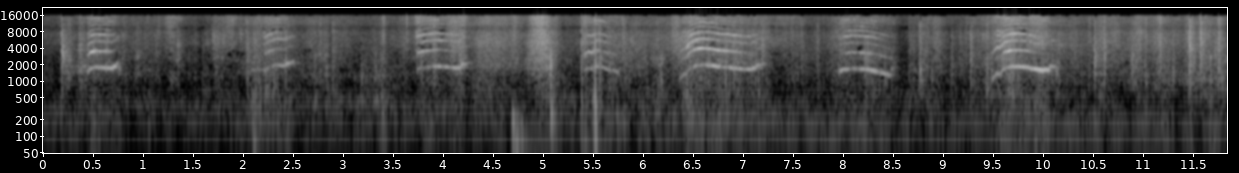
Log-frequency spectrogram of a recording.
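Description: Kittens rustle on a cloth.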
